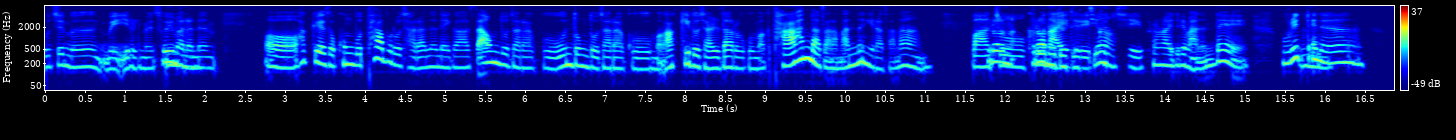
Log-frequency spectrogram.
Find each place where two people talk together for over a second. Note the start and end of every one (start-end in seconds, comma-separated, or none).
11.7-13.4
